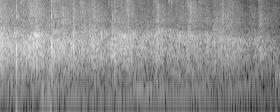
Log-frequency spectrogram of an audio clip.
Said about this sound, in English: Can you give Jesus a clap offering as the musicians come up?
